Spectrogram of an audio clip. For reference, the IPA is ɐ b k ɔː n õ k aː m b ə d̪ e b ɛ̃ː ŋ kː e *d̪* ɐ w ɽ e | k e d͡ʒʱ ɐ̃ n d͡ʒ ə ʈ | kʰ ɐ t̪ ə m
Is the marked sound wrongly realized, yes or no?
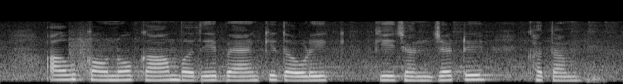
no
